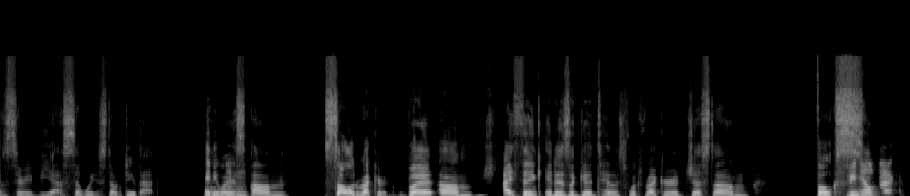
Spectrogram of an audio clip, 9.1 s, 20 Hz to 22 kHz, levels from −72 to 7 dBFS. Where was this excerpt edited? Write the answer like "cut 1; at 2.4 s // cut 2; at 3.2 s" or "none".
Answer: cut 1; at 4.0 s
